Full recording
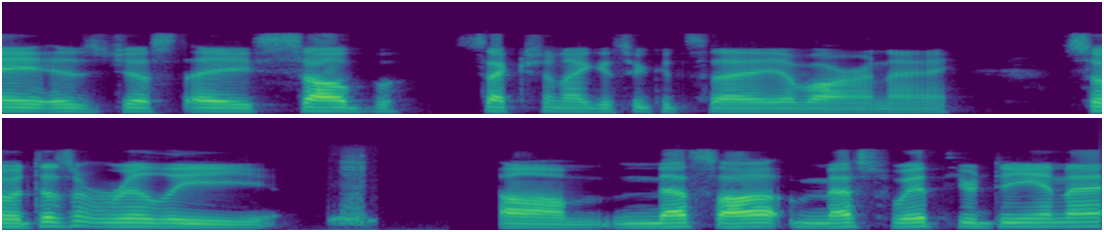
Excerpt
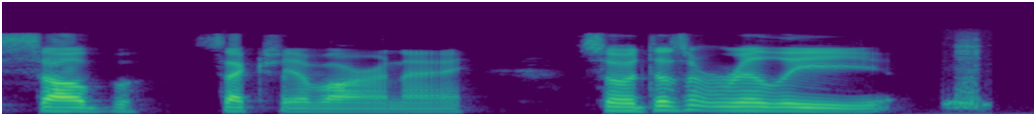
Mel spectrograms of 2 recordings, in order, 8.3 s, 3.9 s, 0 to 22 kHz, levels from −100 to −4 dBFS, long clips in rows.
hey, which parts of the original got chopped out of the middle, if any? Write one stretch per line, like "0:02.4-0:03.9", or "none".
0:02.0-0:02.9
